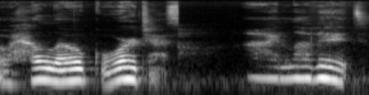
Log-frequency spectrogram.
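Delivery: delighted, soft, hushed whisper. Speaker reacting to a hat while Wolfie is asleep, whispering. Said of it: "I'm whispering so Wolfie's asleep".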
